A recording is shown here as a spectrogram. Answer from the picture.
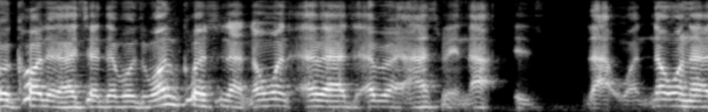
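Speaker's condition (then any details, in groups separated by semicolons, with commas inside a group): Right-sided physical disability; speech sometimes affected, does speech exercises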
